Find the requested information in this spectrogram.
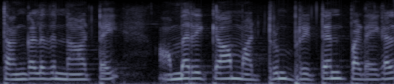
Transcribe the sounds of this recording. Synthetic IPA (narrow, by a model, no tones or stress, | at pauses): t̪ɐŋɡɐɭɐðɯnaːʈːɐɪ | ʔɐmɛɾɪkːaːmɐʈrɯmbɪɾɪʈːɐnpɐɽɐɪɣɐɭ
